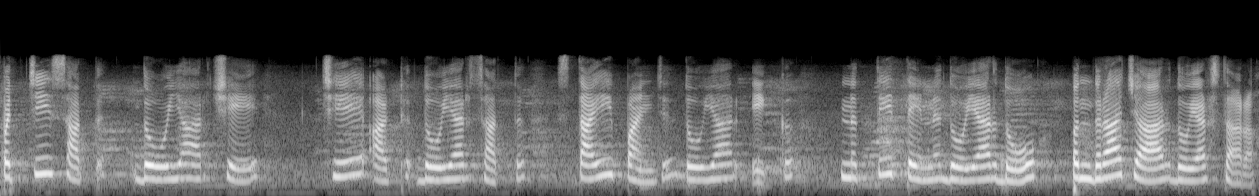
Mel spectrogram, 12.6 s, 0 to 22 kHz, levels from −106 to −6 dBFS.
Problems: background conversations at intervals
